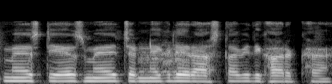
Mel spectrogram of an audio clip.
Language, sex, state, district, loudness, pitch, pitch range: Hindi, male, Chandigarh, Chandigarh, -15 LUFS, 150 Hz, 140-155 Hz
